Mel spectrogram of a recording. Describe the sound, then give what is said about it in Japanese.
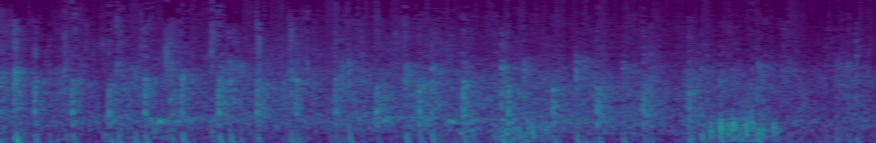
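An audience at Yokohama Grace Bible Church claps for God after worship, a steady, dense patter of many hands, sustained applause at an even level with no one speaking over it. “もう一度神様に拍手しましょう。”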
